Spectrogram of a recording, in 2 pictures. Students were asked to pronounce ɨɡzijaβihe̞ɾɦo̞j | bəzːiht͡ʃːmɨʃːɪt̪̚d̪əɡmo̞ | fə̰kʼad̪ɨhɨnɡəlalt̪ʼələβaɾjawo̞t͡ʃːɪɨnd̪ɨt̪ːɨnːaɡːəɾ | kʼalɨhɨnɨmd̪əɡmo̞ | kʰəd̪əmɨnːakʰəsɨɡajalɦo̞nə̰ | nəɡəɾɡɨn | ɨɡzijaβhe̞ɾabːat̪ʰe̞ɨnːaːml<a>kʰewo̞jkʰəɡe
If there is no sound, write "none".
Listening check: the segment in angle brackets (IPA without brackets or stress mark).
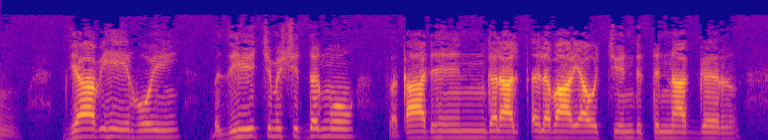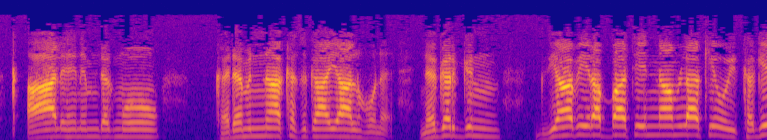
a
